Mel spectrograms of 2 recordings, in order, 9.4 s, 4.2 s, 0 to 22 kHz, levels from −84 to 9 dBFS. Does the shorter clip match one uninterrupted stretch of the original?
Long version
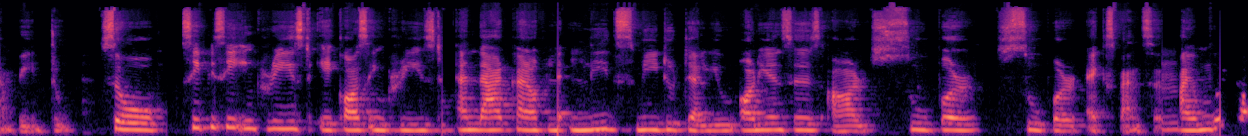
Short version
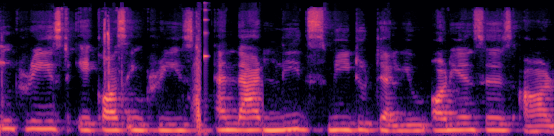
no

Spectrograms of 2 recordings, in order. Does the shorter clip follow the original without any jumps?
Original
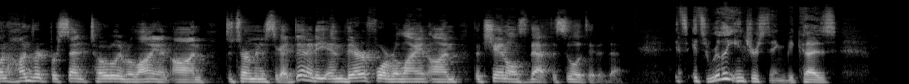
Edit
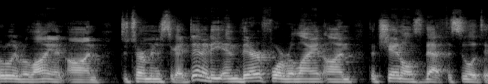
yes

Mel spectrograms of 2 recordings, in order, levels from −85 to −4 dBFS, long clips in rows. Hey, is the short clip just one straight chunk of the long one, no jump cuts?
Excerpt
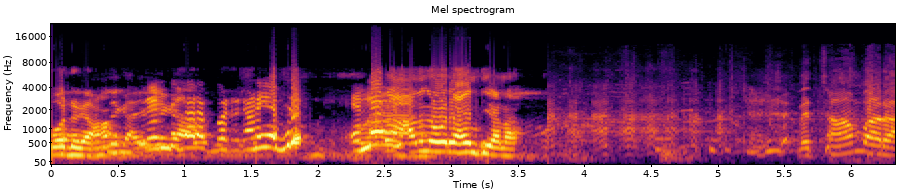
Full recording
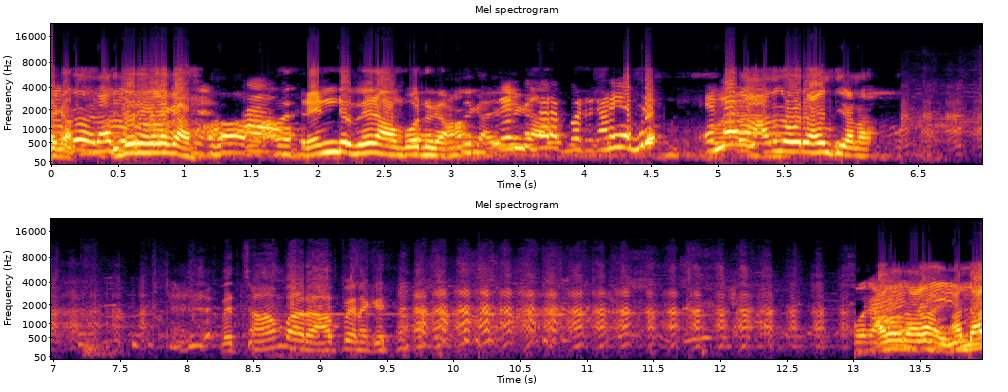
yes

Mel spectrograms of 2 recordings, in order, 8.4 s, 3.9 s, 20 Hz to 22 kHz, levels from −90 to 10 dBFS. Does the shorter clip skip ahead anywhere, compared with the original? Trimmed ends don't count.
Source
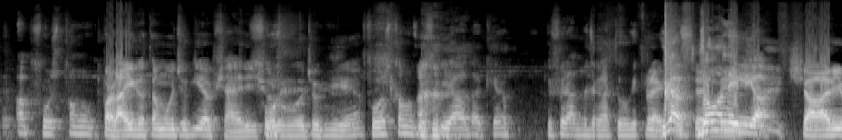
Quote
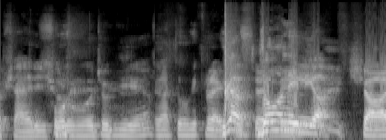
yes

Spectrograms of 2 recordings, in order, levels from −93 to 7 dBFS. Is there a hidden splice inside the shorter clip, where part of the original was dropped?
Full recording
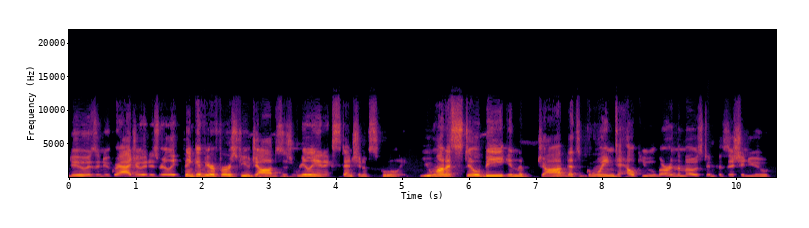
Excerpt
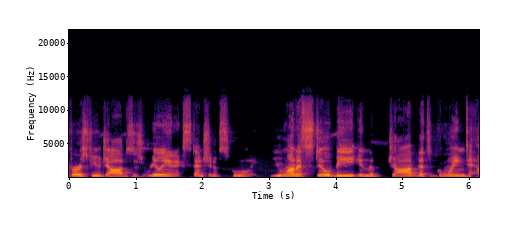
no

